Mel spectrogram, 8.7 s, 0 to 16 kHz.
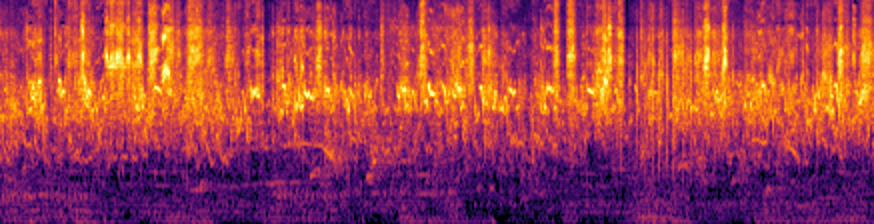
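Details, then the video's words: Budgie aviary colony recorded 15 July 2025: loud scratchy squawks mixed into fast high chirping from many birds, swelling and easing in waves. "Beautiful Budgies Birds Chirping Sounds"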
